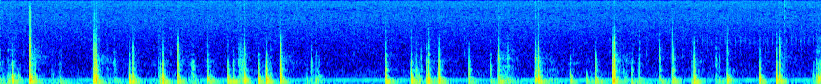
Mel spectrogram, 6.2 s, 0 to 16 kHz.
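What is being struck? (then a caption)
Hardcover book with paper dust jacket. Long nails tap rapidly and scratch across the paper jacket of a hardcover copy of *1Q84*. The quick, dry taps have low, thumping bodies with brief bright clicks and stop almost at once. A steady low hum runs underneath throughout.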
